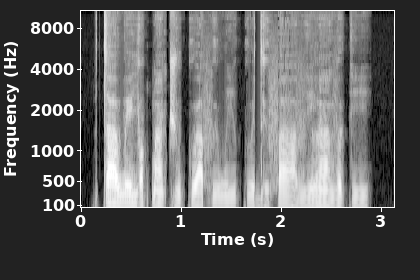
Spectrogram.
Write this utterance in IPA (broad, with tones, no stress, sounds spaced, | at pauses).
t aː˦ w e˦ j ɔ˧ k͡p ã˨ t͡ʃ u˧ kʷ aː˨ f ɨ˨ w iː˨ kʷ e˨ d ɨ˨ f aː˨ v i˦ l ã˧ v ə˧ k i˧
